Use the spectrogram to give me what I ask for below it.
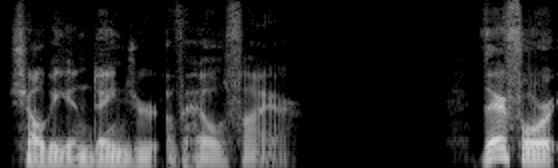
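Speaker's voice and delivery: ordinary delivery, nothing marked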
